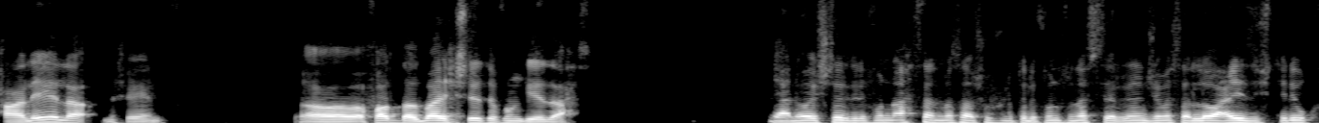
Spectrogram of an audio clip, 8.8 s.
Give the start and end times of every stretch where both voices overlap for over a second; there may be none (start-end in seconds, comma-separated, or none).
none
